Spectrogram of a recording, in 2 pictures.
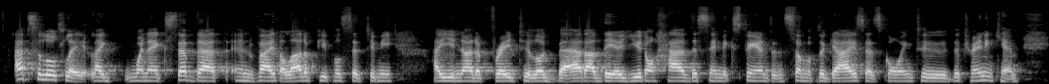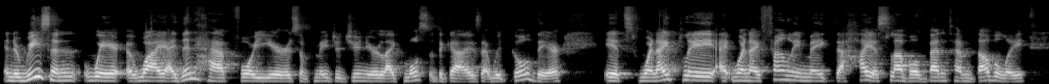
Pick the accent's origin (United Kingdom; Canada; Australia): Canada; Quebec; English is a second language; moved away as an adult; also born or lived in United States; I was from Quebec. Uh, we only had French TV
